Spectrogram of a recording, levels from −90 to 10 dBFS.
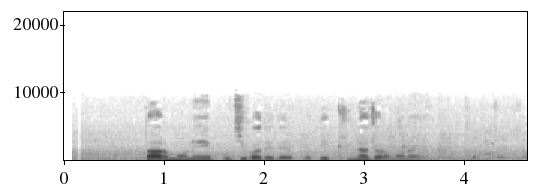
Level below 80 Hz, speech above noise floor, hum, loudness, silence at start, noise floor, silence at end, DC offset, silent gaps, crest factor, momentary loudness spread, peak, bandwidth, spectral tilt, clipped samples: -68 dBFS; 21 dB; none; -28 LUFS; 0.1 s; -49 dBFS; 0 s; under 0.1%; none; 22 dB; 26 LU; -8 dBFS; 10 kHz; -6.5 dB/octave; under 0.1%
